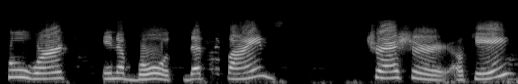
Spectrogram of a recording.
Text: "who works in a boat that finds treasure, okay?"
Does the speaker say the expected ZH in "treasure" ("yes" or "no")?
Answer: no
